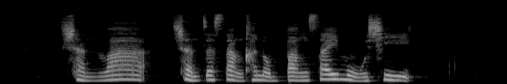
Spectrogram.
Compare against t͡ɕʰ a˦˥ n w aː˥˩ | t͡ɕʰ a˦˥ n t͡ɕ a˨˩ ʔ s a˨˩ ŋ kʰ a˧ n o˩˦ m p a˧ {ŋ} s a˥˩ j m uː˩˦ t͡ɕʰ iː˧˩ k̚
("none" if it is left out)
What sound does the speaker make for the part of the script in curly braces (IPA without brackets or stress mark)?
ŋ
